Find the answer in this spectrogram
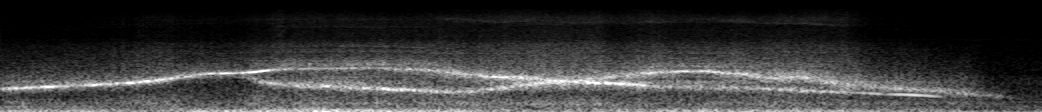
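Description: Howling wind sound effect: two whistling tones rise and fall slowly over a low rumble, fading out near the end.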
